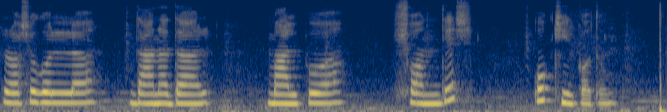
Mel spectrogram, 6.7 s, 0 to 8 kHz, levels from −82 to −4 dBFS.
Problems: none marked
